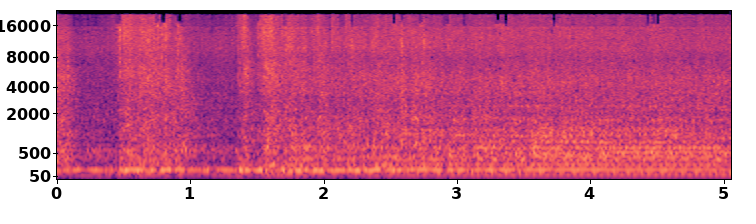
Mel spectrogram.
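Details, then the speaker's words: Carbureted V8 with six-barrel setup (two-barrel carbs, 88 jets front and rear) on test start while warming up: loud drone with an uneven, lumpy beat, four cylinders not firing (two per side), very rich at fast idle; no spark suspected, cause not yet known. "are not working four cylinders four cylinders are not working was it carb or I don't know yet I don't know yet four cylinders are not working"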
